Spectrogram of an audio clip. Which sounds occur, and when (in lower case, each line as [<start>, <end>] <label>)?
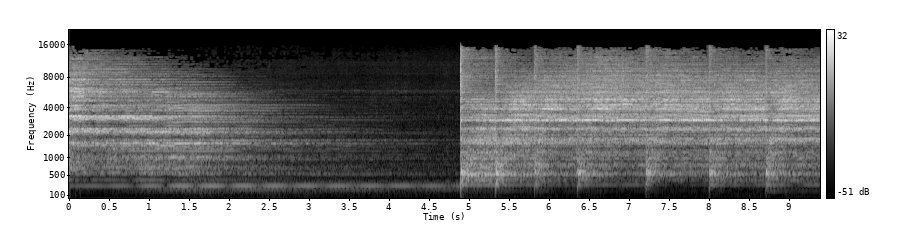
[0.00, 9.35] music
